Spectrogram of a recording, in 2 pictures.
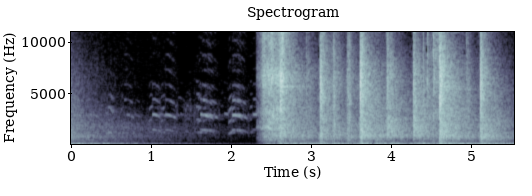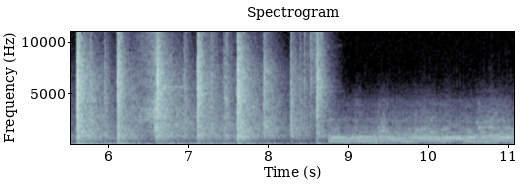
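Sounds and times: flock of birds calling: 0:00.4 - 0:02.6.

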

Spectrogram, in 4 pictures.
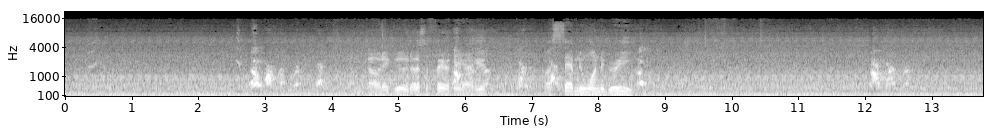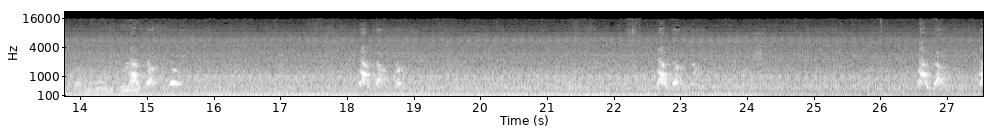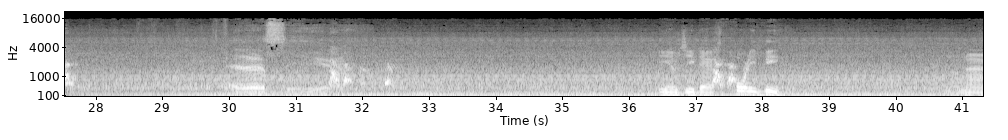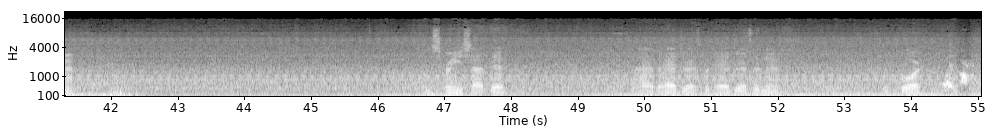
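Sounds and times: air conditioner unit humming: 0:00.0 - 0:55.0
dog barking: 0:02.8 - 0:04.0, 0:05.8 - 0:07.5, 0:08.6 - 0:08.8, 0:12.1 - 0:12.8, 0:14.7 - 0:15.6, 0:18.2 - 0:19.0, 0:22.6 - 0:23.4, 0:26.6 - 0:27.8, 0:31.5 - 0:32.6, 0:37.2 - 0:37.7, 0:54.5 - 0:55.0.

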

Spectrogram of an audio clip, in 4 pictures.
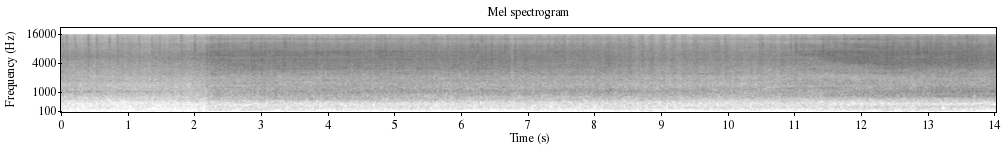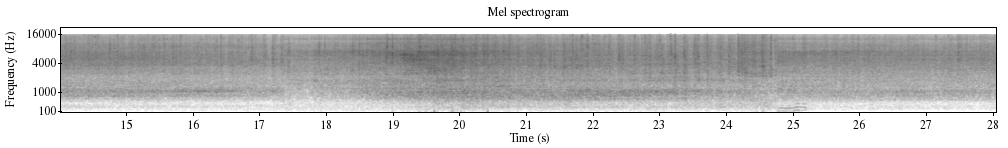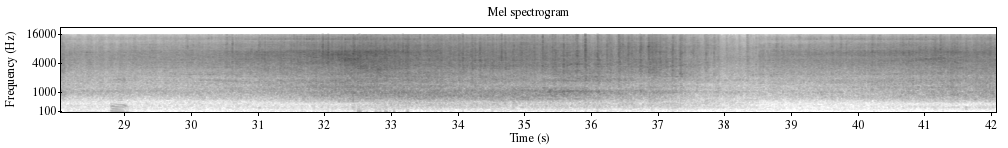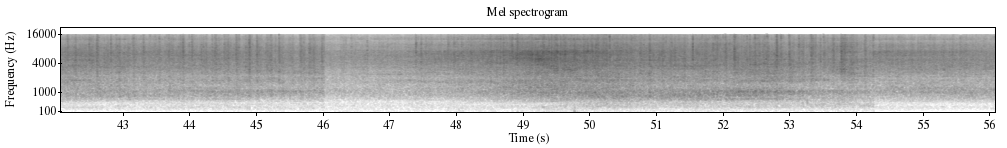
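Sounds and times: model train wheels rattling on rails: 0:00.0 - 0:56.0.

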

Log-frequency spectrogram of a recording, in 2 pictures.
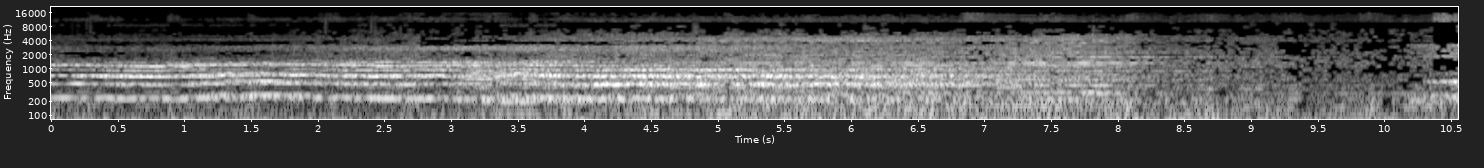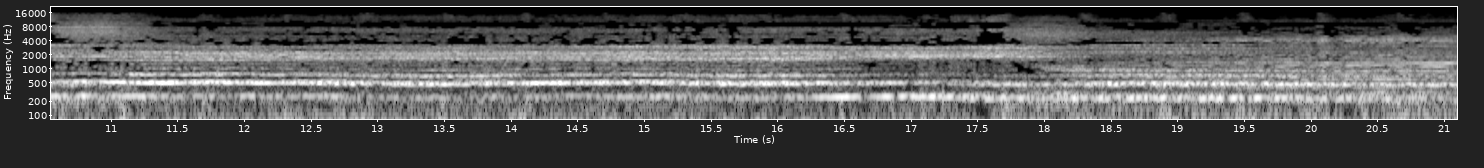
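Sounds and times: man singing sustained note: 0:00.0 - 0:08.9, 0:10.0 - 0:21.0.

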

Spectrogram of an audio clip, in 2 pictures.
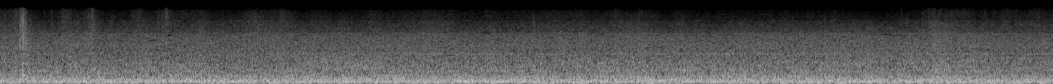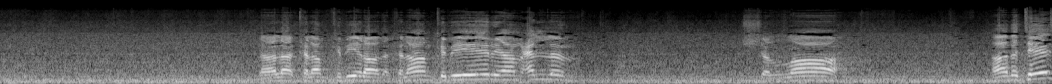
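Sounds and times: kitchen background rushing noise: 0:00.0 - 0:14.7.

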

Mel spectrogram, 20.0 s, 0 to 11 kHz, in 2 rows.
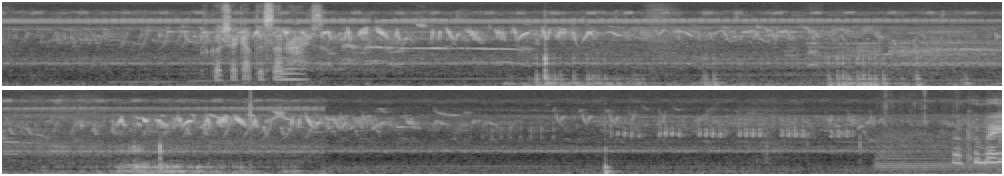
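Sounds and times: birds chirping: 0:00.0 - 0:20.0
insect drone: 0:00.0 - 0:20.0.

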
